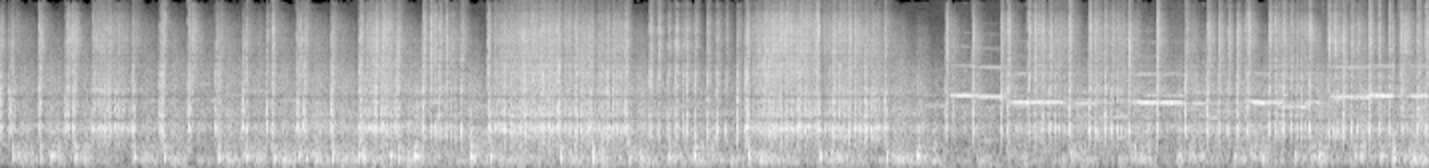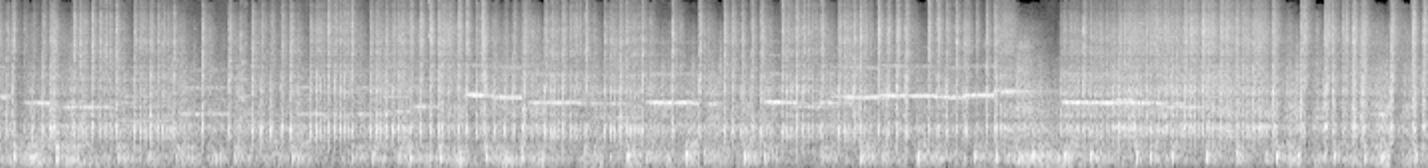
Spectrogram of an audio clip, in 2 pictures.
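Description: Marching flute band: snare drums playing rolls over a steady bass drum beat, then about ten seconds in the flutes come in with a high tune over the drums.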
